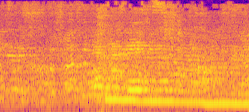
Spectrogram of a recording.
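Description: Murmur of many people in a large hall. From about a second in, a voice sings held notes that step downward, a vocal warm-up scale.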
